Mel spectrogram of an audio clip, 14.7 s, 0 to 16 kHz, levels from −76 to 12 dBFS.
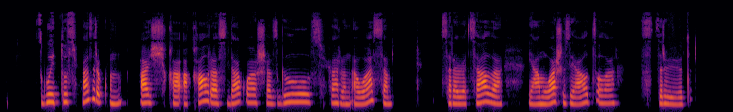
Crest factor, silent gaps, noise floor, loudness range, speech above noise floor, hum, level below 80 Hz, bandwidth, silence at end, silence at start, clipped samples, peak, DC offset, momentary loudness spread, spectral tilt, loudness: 20 dB; 2.70-2.75 s, 12.76-12.80 s; -70 dBFS; 5 LU; 49 dB; none; -76 dBFS; 11.5 kHz; 1 s; 0.75 s; under 0.1%; -2 dBFS; under 0.1%; 15 LU; -5 dB/octave; -21 LUFS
